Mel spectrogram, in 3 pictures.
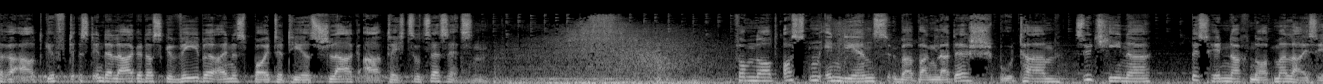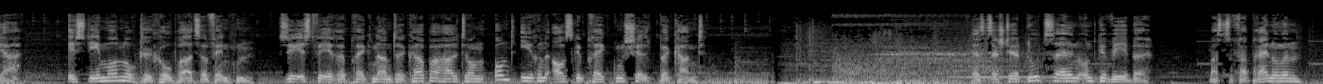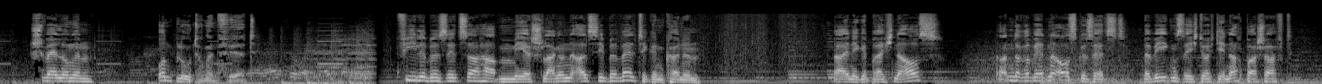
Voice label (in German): Kommentar Raubtiere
